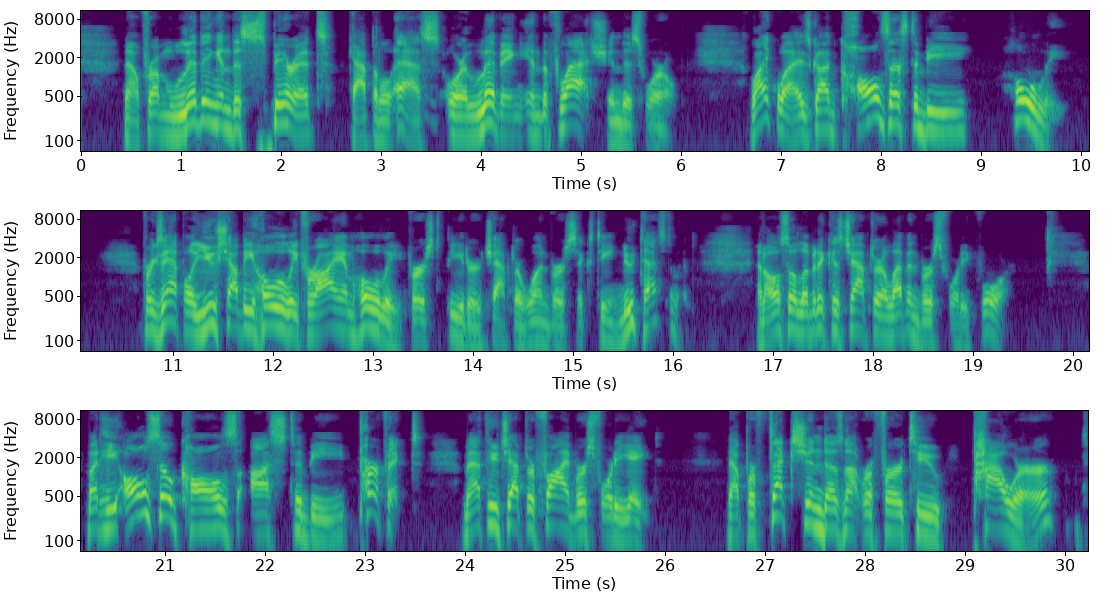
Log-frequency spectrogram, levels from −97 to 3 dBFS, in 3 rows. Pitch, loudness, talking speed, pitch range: 155 Hz, -19 LUFS, 135 wpm, 135-190 Hz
